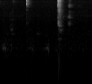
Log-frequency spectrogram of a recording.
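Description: Small scissors snip the thread tail off a beaded pearl earring, two or three crisp, faint clicks in an otherwise quiet room, with no talk.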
